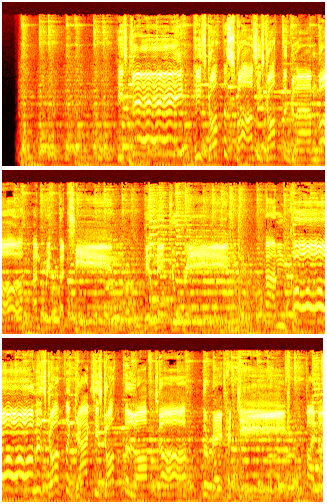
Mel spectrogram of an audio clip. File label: Comedy Channel Talk Show Promos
